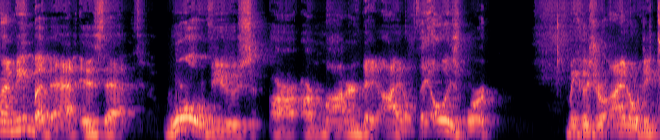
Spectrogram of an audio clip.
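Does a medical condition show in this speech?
No.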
